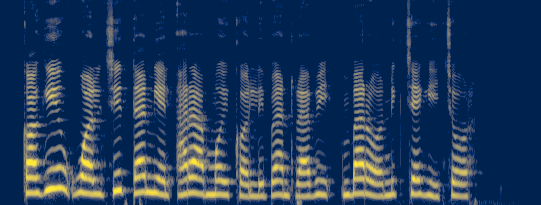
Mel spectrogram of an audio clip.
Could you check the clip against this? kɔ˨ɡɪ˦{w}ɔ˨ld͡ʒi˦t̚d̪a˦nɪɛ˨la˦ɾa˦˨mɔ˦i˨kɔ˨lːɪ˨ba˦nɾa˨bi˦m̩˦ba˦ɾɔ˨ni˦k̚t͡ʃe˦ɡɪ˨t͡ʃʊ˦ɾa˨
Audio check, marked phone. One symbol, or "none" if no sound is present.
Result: w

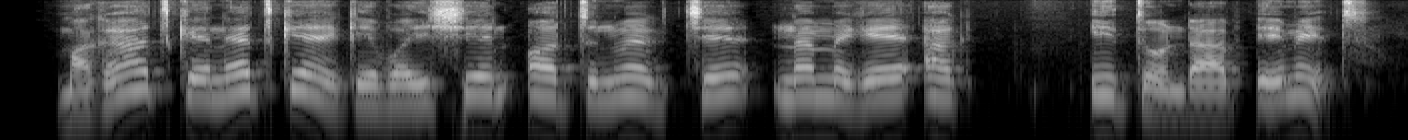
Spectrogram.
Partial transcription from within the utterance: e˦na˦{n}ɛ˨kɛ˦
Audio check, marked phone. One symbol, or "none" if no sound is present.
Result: m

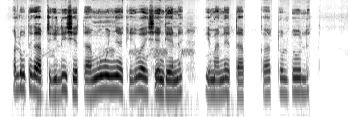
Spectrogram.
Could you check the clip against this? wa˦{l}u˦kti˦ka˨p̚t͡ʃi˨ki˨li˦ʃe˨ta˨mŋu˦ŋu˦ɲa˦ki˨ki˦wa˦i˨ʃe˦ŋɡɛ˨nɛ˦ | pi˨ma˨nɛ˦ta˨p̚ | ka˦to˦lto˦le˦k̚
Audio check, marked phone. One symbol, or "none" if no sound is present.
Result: l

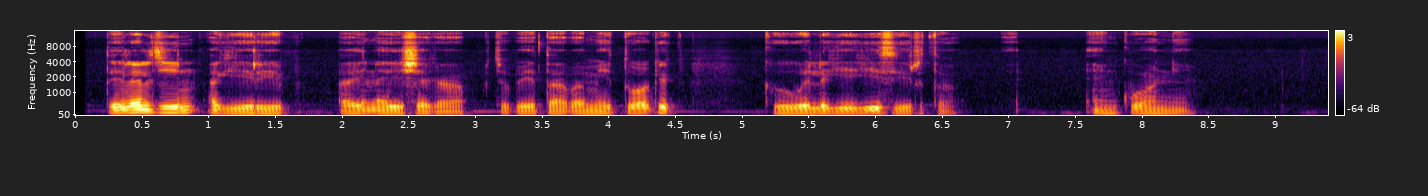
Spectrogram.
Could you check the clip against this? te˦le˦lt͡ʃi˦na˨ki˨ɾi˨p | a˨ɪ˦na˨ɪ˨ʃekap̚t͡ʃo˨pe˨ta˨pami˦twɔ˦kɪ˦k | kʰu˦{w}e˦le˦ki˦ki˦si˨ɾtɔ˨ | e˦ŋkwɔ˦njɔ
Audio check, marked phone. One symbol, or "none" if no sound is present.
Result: w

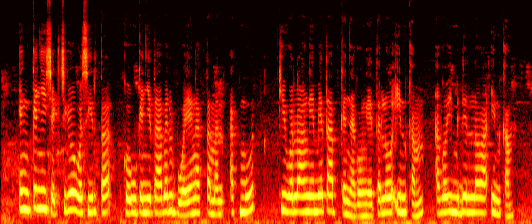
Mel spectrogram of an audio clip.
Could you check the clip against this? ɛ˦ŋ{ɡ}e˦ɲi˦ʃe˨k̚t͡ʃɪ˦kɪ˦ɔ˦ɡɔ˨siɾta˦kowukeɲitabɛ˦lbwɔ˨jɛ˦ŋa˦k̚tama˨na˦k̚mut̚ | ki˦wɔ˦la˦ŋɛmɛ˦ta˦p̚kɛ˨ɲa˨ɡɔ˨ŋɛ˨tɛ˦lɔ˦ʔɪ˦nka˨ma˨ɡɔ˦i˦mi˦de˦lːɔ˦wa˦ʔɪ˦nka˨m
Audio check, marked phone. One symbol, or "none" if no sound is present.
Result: k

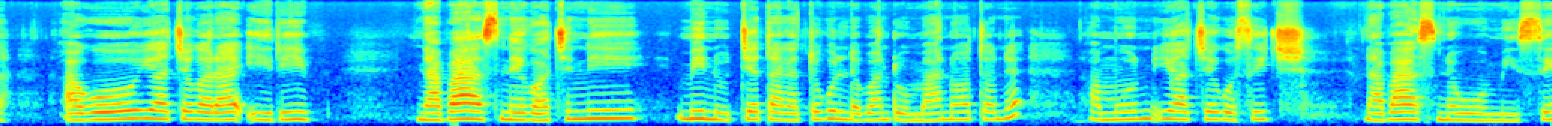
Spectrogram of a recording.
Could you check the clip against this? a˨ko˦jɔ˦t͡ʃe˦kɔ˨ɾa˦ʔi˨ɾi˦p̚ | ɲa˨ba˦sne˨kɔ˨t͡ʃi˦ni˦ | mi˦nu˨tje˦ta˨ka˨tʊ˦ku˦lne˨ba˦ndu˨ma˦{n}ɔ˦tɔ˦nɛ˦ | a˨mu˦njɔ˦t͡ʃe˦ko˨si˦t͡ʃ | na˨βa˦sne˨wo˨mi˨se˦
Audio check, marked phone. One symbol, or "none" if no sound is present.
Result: n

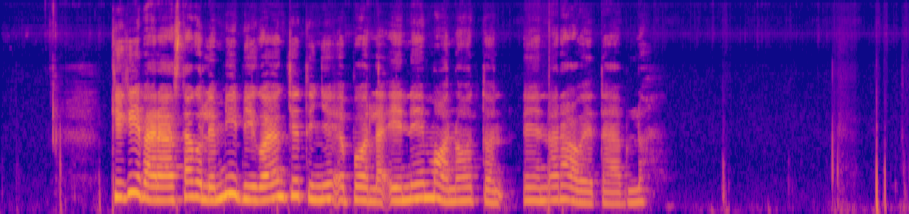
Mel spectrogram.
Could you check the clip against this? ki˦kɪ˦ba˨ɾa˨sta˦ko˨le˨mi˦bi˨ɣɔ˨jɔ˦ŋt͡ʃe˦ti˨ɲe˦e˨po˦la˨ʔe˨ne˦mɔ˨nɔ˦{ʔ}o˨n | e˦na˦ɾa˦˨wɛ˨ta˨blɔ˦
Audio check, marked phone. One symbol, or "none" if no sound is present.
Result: t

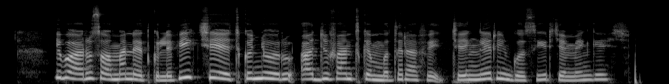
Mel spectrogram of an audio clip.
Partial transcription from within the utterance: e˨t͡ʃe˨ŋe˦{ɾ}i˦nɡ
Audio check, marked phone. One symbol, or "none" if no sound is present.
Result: ɾ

